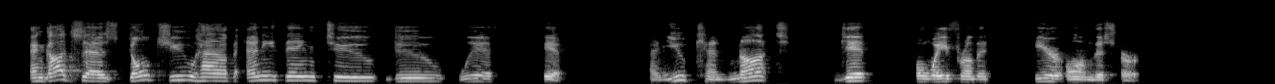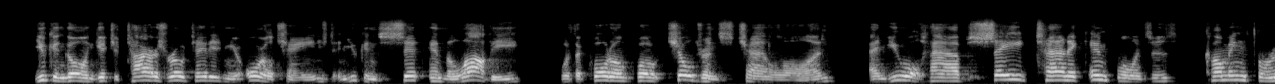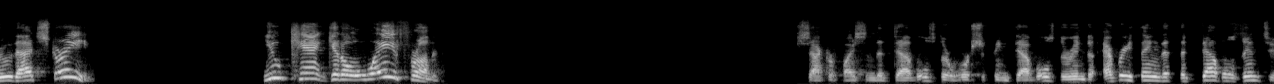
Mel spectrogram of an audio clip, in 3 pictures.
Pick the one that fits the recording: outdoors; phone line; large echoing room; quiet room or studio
large echoing room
